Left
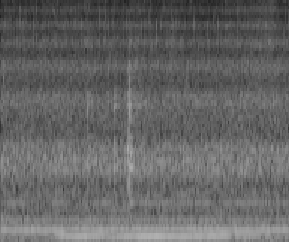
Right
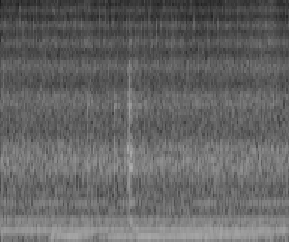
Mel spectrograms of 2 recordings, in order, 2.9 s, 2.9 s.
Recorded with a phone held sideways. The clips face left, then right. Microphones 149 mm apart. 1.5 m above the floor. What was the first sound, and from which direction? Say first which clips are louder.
A phone buzzing: left 3 dB; 60° right (ahead or behind).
